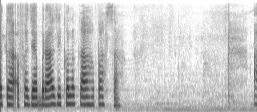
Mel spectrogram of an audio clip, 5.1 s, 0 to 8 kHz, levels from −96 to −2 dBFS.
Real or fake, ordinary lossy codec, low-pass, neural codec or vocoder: real; none; 7.2 kHz; none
